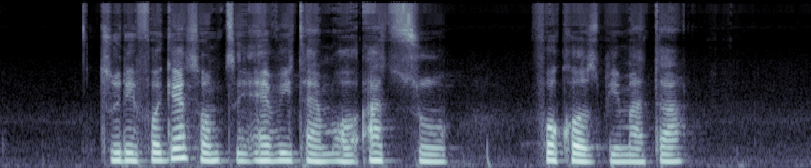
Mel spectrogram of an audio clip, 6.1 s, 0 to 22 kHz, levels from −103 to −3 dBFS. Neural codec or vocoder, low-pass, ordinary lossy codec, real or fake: none; none; none; real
